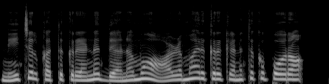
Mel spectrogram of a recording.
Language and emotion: Tamil, fearful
